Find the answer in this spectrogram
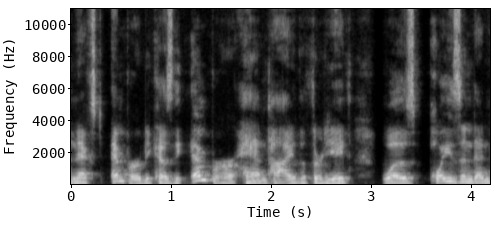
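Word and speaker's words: Hantei: emperor, because the emperor, Hantai the 38th, was poisoned and dying. Poisoned. Hante, technically. It's the EI versus IA, or AI.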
